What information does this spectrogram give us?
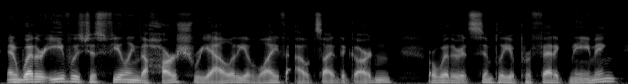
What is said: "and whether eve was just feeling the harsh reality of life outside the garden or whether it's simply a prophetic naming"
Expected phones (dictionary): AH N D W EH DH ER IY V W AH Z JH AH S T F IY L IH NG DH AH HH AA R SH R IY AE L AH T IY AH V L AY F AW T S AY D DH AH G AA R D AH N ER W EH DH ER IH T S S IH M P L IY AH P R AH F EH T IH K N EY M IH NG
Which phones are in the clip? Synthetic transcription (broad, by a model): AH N W EH DH ER IY V W AH Z JH AH S T F IY L IH NG DH AH HH AA R SH R IY AE L AH T IY AH V L AY F AW T S AY D DH AH G AA R D N ER W EH DH ER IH T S S IH M P L IY AH P R AH F EH T IH K N EY M IH NG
